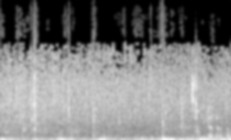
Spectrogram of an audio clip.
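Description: Steady heavy rain hisses during a thunderstorm at Cerro Leones quarry, with a dense continuous wash and occasional dull low thumps beneath it.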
